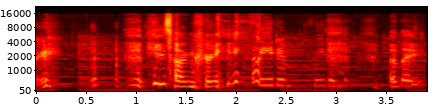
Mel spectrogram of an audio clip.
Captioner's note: both giggling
